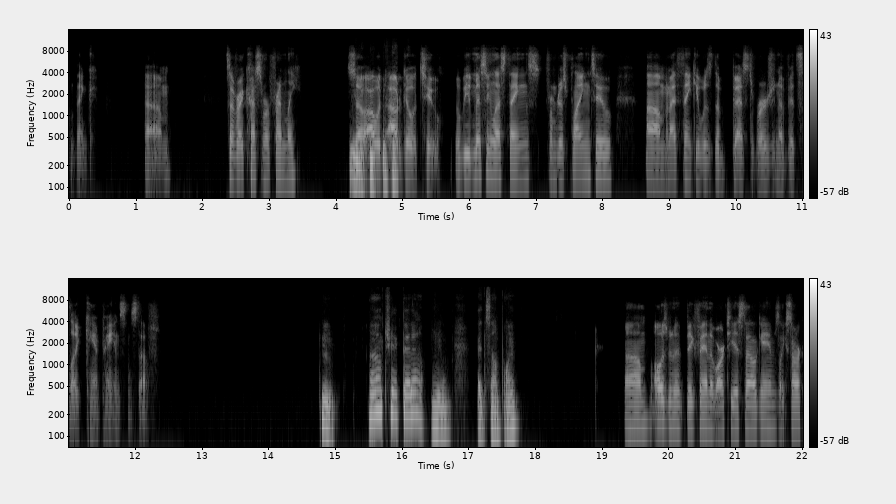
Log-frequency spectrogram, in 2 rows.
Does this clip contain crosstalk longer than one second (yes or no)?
no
